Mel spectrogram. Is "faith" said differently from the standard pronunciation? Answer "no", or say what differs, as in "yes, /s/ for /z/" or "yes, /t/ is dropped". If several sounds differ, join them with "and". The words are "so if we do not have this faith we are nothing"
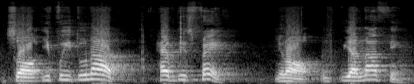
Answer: yes, /p/ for /f/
